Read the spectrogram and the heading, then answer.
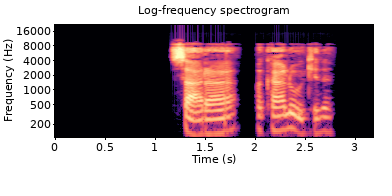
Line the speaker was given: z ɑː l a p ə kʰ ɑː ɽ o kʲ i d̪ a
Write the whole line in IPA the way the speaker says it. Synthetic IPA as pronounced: s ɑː ɾ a p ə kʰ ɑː l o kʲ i d̪ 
